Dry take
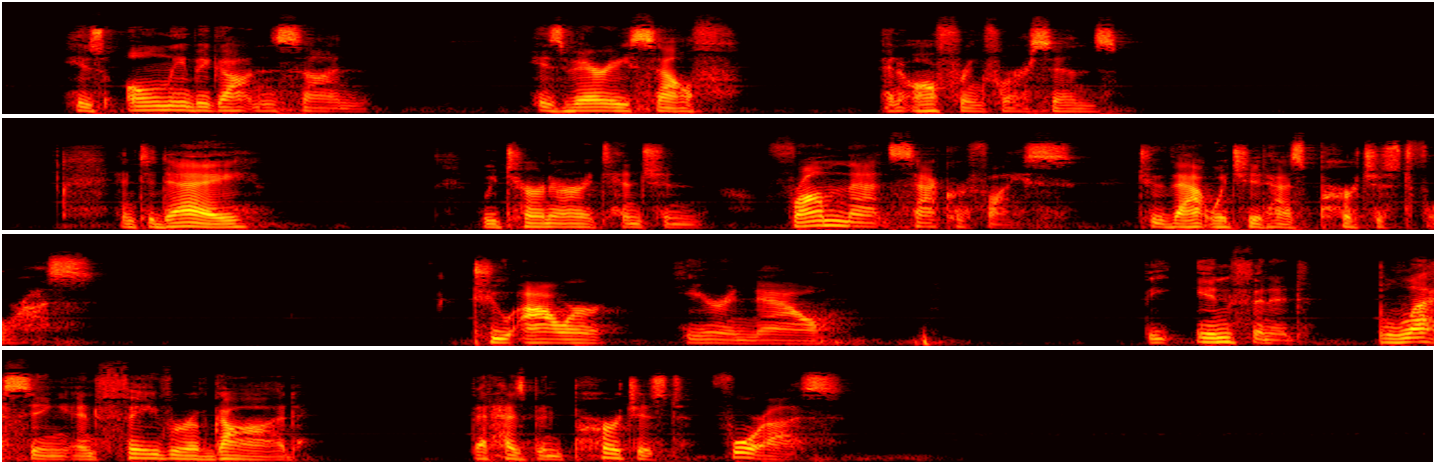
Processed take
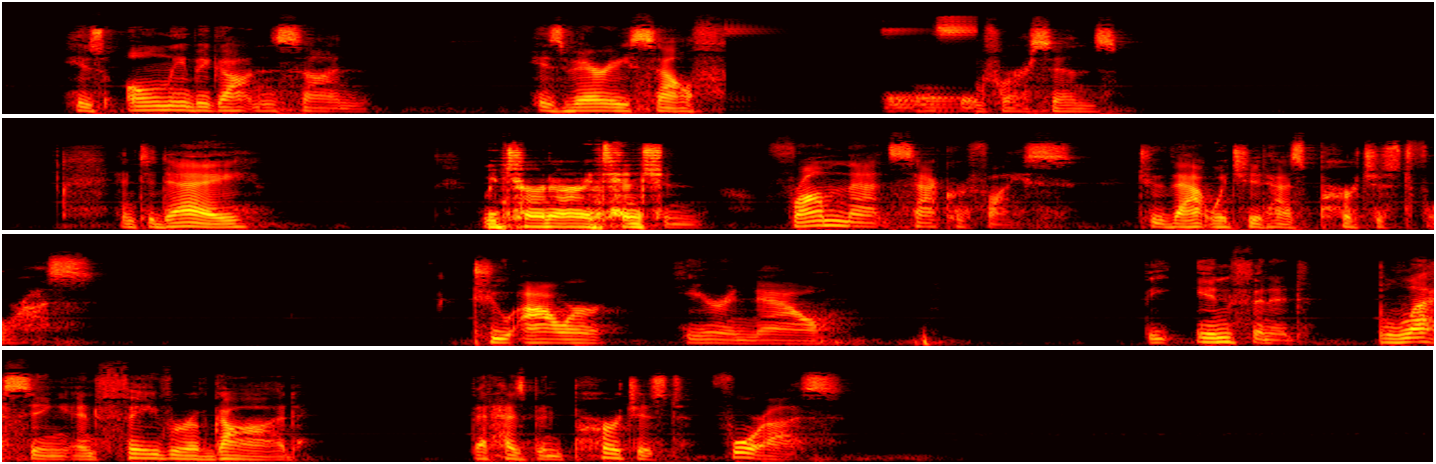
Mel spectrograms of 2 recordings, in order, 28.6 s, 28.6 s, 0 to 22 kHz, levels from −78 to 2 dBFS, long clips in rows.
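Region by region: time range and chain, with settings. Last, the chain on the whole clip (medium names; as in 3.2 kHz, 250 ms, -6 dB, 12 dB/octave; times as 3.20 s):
3.62–4.88 s: Chebyshev band-stop 550–7500 Hz, order 4 + RIAA curve recording + flutter echo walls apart 5.2 m, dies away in 0.63 s
9.60–10.46 s: comb 1.8 ms, depth 82% + level flattener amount 100%
whole clip: none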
